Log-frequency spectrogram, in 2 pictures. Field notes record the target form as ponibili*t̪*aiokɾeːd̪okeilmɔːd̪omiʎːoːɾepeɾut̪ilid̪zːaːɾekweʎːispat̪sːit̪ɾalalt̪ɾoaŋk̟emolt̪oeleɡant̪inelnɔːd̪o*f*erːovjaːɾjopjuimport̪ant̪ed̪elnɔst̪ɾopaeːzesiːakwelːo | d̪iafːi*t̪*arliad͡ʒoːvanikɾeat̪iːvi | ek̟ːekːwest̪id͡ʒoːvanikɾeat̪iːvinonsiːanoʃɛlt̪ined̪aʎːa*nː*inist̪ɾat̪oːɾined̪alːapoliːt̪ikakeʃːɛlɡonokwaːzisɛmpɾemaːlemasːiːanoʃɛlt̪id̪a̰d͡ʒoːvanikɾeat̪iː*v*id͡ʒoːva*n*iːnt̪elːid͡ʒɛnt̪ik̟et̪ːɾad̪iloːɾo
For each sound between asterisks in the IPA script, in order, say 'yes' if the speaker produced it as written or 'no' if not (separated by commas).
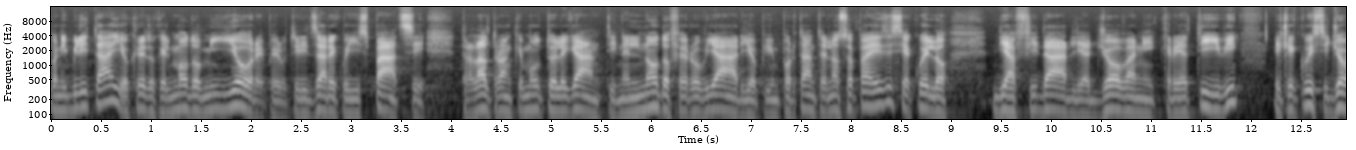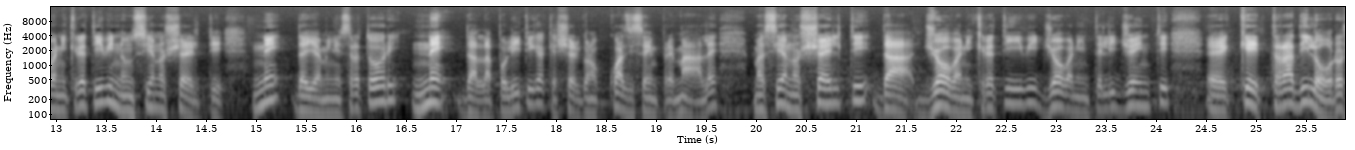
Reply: yes, yes, no, no, yes, yes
